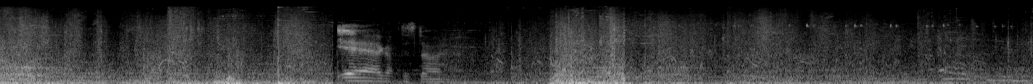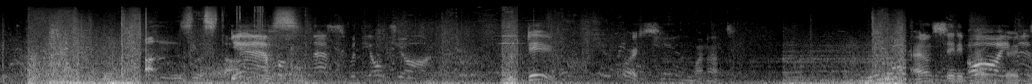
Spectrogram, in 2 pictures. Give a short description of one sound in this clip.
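Spell blasts and sword hits crackle and boom in a fast fight.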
